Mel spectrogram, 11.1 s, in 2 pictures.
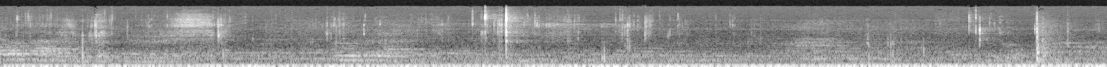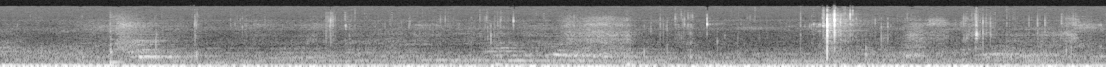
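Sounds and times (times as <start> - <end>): person chewing bread: 0.0 - 5.4, 6.4 - 11.0.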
